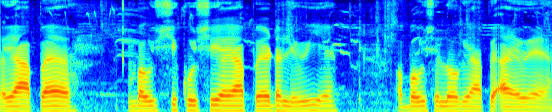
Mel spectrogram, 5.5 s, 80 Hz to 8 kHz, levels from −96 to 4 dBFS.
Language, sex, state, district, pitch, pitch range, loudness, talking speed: Hindi, male, Uttar Pradesh, Muzaffarnagar, 125 Hz, 120-130 Hz, -21 LUFS, 205 wpm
